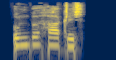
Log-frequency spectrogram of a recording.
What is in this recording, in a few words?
"unbehaglich", German; adjectives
